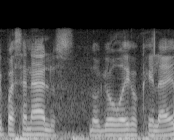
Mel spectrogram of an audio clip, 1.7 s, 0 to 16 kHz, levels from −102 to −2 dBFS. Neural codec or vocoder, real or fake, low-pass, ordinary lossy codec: none; real; 7.2 kHz; MP3, 96 kbps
